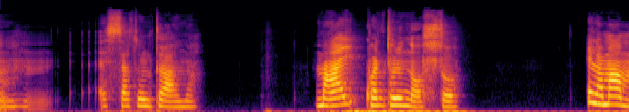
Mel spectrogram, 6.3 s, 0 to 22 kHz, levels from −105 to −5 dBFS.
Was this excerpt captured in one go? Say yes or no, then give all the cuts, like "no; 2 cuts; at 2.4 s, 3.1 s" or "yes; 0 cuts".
yes; 0 cuts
